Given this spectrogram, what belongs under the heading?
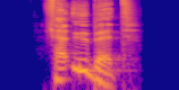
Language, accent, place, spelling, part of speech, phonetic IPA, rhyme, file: German, Germany, Berlin, verübet, verb, [fɛɐ̯ˈʔyːbət], -yːbət, De-verübet.ogg
- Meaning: second-person plural subjunctive I of verüben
